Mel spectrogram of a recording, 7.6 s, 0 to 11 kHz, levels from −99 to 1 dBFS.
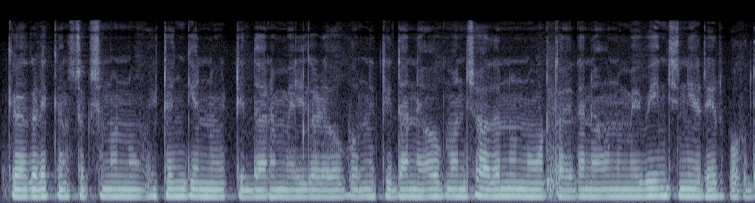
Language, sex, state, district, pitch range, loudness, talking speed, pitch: Kannada, male, Karnataka, Belgaum, 110-115 Hz, -29 LUFS, 135 wpm, 115 Hz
